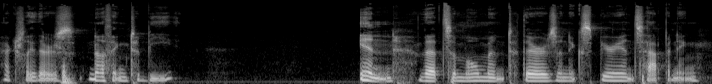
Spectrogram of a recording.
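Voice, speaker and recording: A woman leads a guided meditation as teacher, gentle and slow with long pauses. Her voice is on the low side, slightly rough with vocal fry and fairly even intonation, and the audio quality is poor.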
